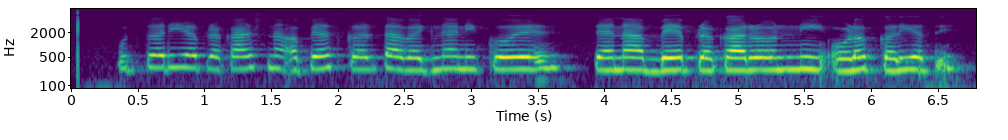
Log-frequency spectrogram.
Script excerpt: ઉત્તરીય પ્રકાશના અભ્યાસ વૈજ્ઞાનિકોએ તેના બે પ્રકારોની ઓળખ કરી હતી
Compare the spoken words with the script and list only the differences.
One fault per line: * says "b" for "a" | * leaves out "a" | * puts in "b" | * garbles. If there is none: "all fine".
* puts in "કરતા"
